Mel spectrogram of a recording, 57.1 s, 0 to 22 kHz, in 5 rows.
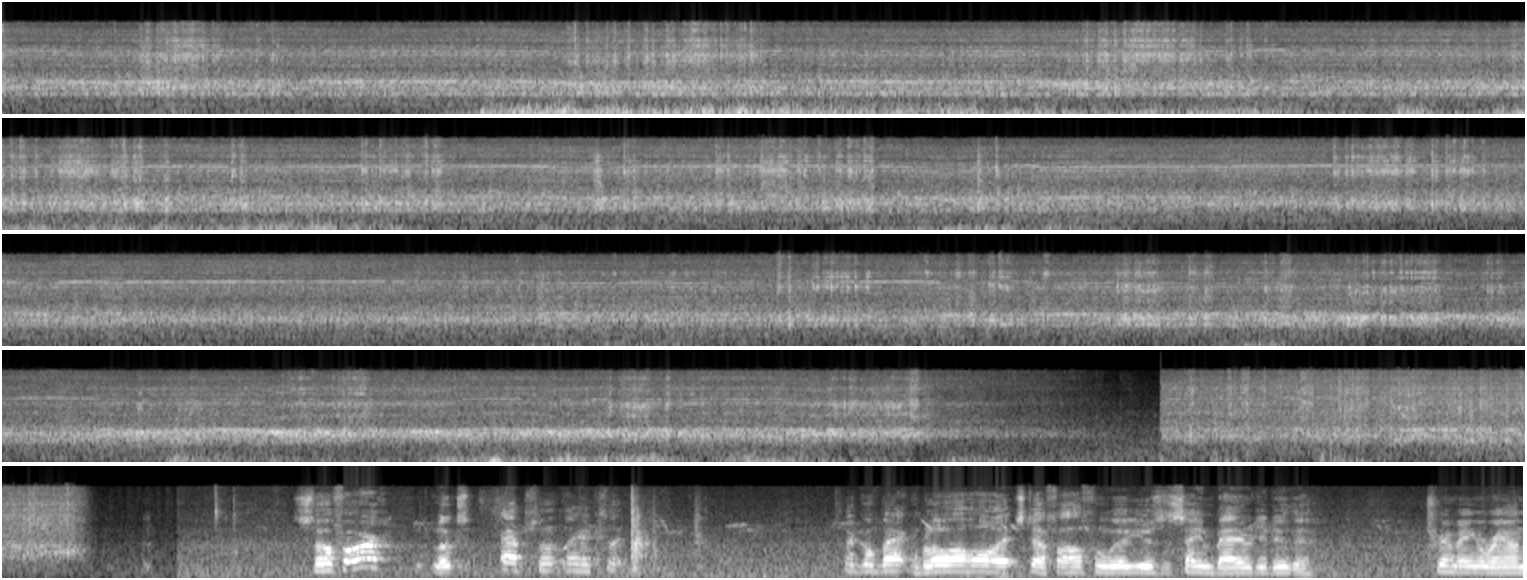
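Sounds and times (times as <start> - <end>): blade scraping concrete: 0.0 - 42.1, 43.0 - 46.4
power cutter whining: 0.0 - 57.0.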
